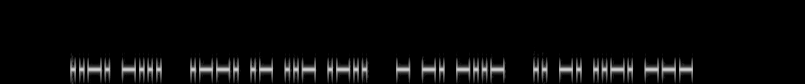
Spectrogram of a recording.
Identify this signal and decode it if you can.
Morse code, heard as a keyed tone, about 28 wpm, 700 Hz. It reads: FB PAUL TNX INFO
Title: Practice QSO - Exchange 3 - More Info - 28wpm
